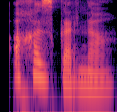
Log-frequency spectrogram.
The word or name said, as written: अख़्ज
